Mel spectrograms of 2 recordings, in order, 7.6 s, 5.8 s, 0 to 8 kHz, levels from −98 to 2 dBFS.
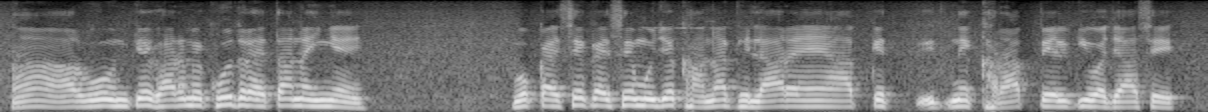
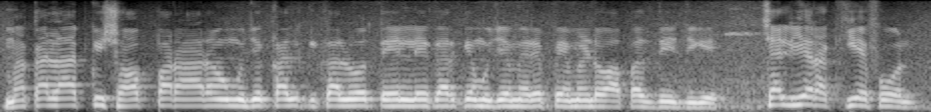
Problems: constant background noise, background conversations at intervals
